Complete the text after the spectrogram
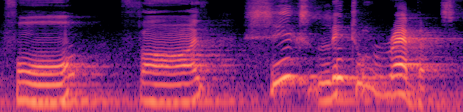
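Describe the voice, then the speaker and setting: A man voicing a greedy, gloating old farmer from a storybook, with drawn-out, emphatic exclamations. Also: high voice, creaky, voice pushed up, heavily acted. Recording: echoey room, long reverb, steady background noise.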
